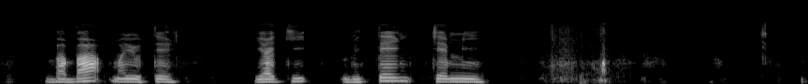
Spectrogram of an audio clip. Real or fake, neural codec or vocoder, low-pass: real; none; 7.2 kHz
